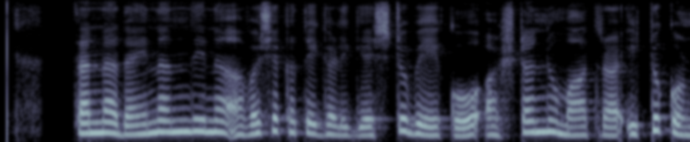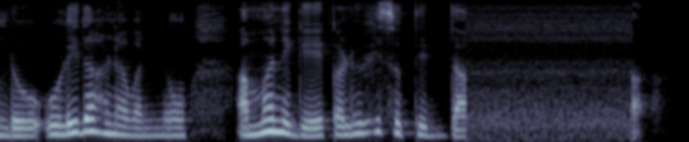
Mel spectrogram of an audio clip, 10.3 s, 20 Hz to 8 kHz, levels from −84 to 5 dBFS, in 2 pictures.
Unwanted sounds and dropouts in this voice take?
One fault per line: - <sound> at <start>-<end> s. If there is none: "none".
none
